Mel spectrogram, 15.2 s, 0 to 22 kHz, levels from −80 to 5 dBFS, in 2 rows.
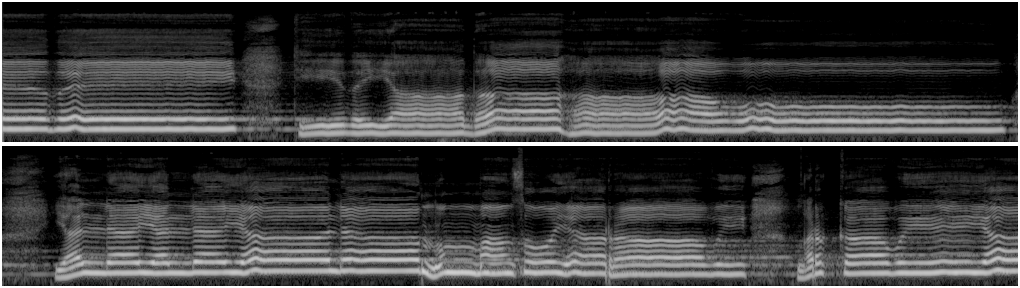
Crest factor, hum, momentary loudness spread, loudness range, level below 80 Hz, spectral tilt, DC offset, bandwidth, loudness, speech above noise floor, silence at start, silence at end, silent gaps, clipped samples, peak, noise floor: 12 dB; none; 8 LU; 5 LU; -64 dBFS; -6 dB/octave; under 0.1%; 16.5 kHz; -20 LUFS; 21 dB; 0 s; 0 s; none; under 0.1%; -8 dBFS; -39 dBFS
